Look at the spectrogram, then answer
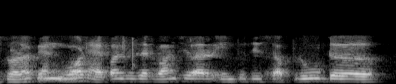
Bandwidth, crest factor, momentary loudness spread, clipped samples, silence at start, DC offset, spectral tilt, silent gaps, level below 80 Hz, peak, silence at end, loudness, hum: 4 kHz; 16 dB; 8 LU; under 0.1%; 0.05 s; under 0.1%; -9.5 dB/octave; none; -78 dBFS; -4 dBFS; 0.2 s; -20 LUFS; none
